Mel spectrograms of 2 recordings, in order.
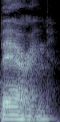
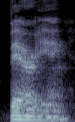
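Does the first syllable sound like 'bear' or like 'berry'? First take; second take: bear; berry. First: The first syllable sounds like 'bear'. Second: The first syllable sounds like 'berry'. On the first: The speaker calls it wrong. "Not bearing" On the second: The speaker calls it right.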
